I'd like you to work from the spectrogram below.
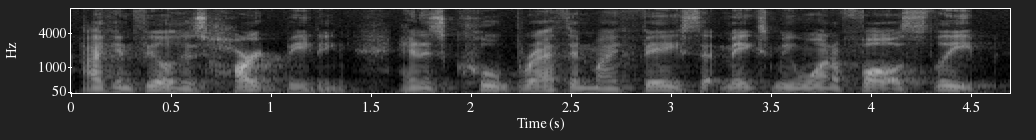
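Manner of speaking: ordinary delivery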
